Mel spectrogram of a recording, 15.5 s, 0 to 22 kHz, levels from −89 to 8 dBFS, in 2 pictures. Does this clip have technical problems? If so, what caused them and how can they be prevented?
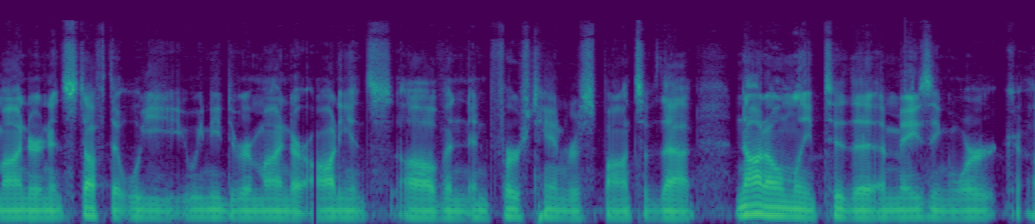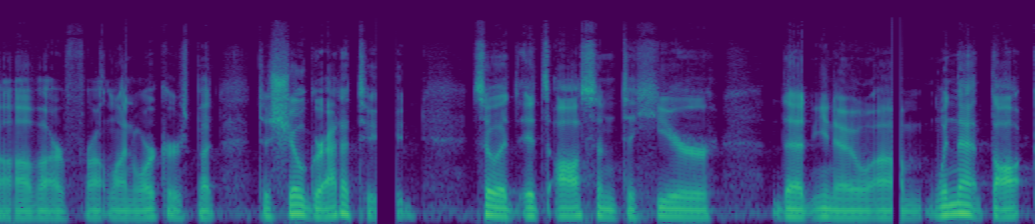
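Yes. Bluetooth stalls cut the speech to silence four times: at 2.35 s for 26 ms, at 7.85 s for 28 ms, from 10.59 to 10.74 s for 152 ms, and from 14.46 to 14.52 s for 63 ms. Each time the audio drops out and then resumes, likely because radio interference held up packets until the headphones' buffer ran empty. Keeping the phone close to the headphones with a clear line between them, and reducing nearby 2.4 GHz traffic, prevents these dropouts.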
